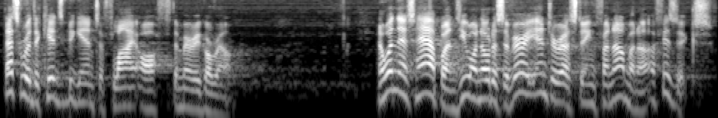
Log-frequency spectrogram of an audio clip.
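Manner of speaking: ordinary talk, nothing marked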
